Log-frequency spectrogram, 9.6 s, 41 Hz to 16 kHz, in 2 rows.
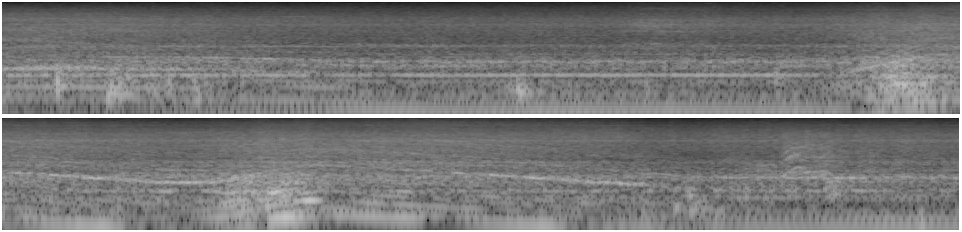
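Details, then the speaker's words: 2008 VW Fox 1.2 petrol three-cylinder after new spark plugs and refitted coils: even idle, then clean throttle blips rising and settling without hesitation; smooth, healthy normal running. "sounds good. As smooth as a 3-cylinder can be."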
